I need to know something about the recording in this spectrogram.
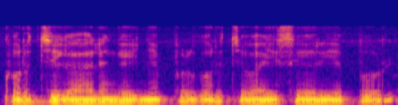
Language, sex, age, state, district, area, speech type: Malayalam, male, 18-30, Kerala, Wayanad, rural, spontaneous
